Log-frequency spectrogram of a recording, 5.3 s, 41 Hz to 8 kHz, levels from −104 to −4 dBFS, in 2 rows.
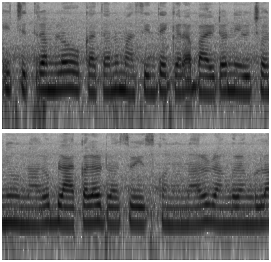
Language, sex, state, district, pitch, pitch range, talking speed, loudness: Telugu, female, Andhra Pradesh, Visakhapatnam, 195 Hz, 185-200 Hz, 170 wpm, -17 LUFS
